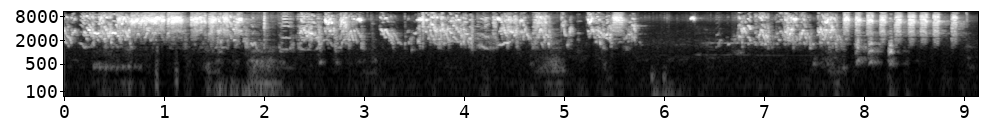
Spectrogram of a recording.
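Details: Breeding pair of budgies giving long runs of rapid, raspy high chatter, a brief lull with soft clicks, then quick pulsed chirping repeated several times a second; faint low bumps early on.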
